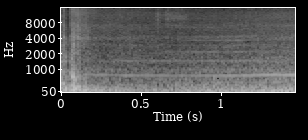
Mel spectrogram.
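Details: 2009 Mini Cooper Mayfair 50, 47k miles, electric window with one-touch operation; smooth steady motor whine at even pitch through full travel, ending with soft stop: power window motor working normally.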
